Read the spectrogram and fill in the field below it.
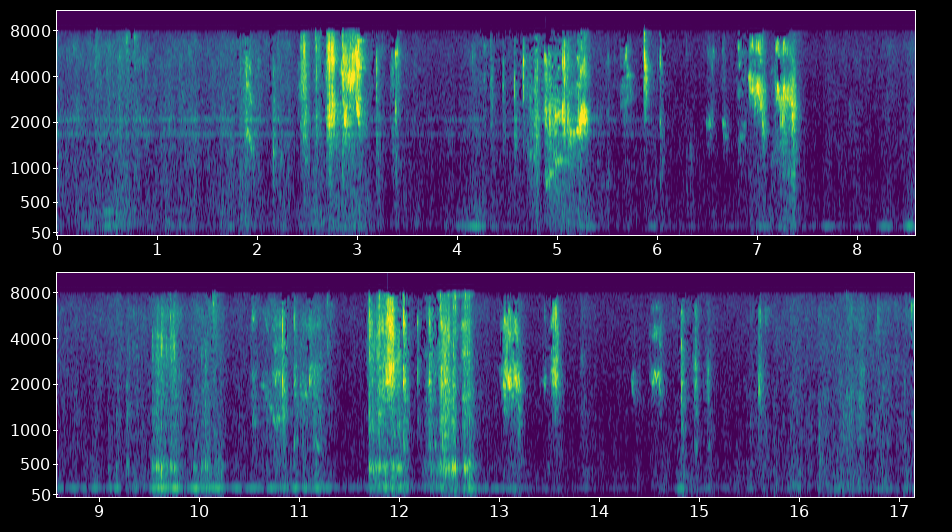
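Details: Budgerigars (Melopsittacus undulatus) in an aviary colony, filmed by a hidden camera, give scattered scratchy chirps and warbling chatter, with bursts of wing flutter between calls.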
